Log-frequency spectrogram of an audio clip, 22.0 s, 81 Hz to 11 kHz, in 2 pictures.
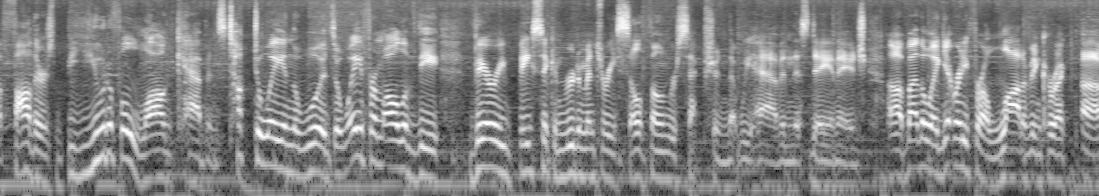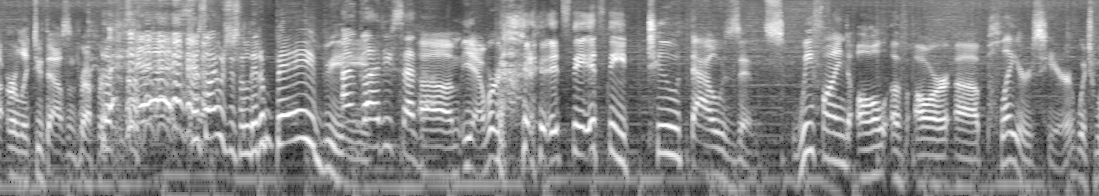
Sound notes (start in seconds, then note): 11.9 group laughs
